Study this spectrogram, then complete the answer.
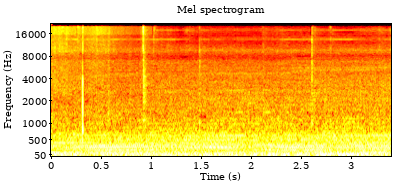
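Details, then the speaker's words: Diesel truck after engine flush and AMSOIL signature oil, about 200 miles; previously had a strong lifter-type knock: at road speed only a low, steady rumble, no ticking or clacking; quiet, normal running. "that is amazing how quiet"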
